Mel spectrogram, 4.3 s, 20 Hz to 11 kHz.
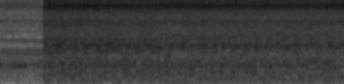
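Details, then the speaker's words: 2014 Chevrolet Cruze LTZ just after start: idle under a loud steady high hiss with a thin whistle from the top of the engine; air sucking through a stuck-open PCV valve, fixed by replacing the valve cover. "diagnosticar un problema que a través de vehículo trae como un silbido en la parte de arriba del motor"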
